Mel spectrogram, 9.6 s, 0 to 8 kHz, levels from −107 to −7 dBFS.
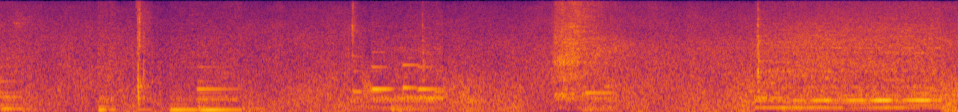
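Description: Sound dropped by the voice detector, most likely, cuts the audio out eight times: 0.23–0.98 s, 1.16–1.37 s, 1.52–1.70 s, 2.42–3.50 s, 3.62–3.71 s, 4.43–5.54 s, 6.17–7.55 s and 9.41 s to the end. Each gap is filled with smooth, steady comfort noise rather than the stutters, repeats or metallic smearing of packet loss concealment. The sound returns when the detector triggers again. Nothing comes through above 8 kHz, which fits a wideband call path.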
